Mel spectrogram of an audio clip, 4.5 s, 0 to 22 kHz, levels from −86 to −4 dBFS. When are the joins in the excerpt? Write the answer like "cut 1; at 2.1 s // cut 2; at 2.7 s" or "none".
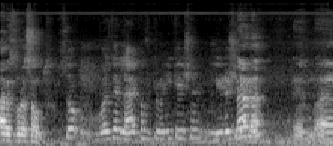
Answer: none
